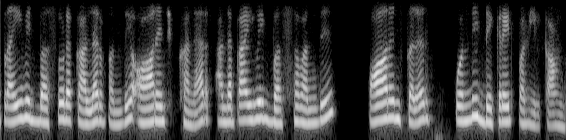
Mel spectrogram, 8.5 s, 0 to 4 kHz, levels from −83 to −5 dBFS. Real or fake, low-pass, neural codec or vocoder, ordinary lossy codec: fake; 3.6 kHz; codec, 16 kHz, about 1 kbps, DyCAST, with the encoder's durations; Opus, 32 kbps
